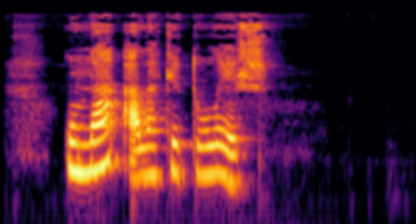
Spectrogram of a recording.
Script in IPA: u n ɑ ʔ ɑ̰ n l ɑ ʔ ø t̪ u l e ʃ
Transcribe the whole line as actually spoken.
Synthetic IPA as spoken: u n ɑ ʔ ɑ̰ l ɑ k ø t̪ o l e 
